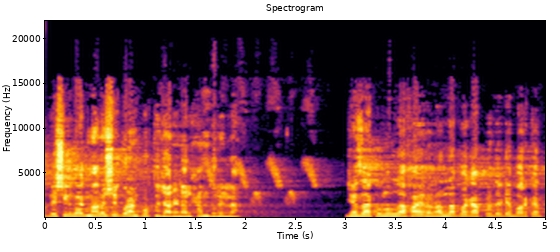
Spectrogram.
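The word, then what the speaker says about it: الحمد لله: আপনি করছেন আল্লাহু আকবার, আলহামদুলিল্লাহি রাব্বিল আলামিন, এই তো আপনি পড়ছেন আলহামদুলিল্লাহ। শব্দটা কি? আলহামদুলিল্লাহ। এই হা এর মাখরাজ কোথায়? হা এর মাখরাজ কোথায় বলেন একজন? কণ্ঠনালীর মাঝখান থেকে।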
